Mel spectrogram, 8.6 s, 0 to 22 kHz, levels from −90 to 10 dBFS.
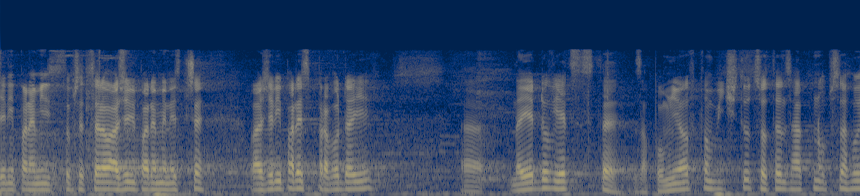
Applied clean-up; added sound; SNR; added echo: none; none; none; none.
